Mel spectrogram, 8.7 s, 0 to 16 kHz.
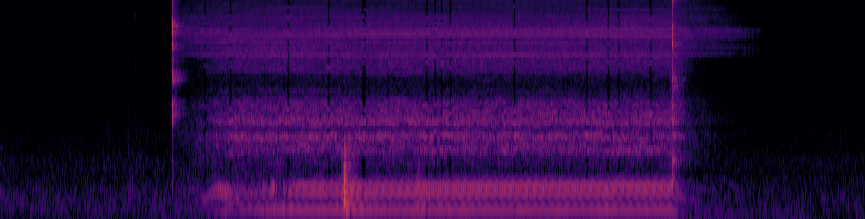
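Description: A relay clicks shut and a small 6 V DC motor driving a plastic fan propeller spins up with a rising whine. The motor runs steadily for about five seconds, with a single light tick partway through. Then the relay clicks off and the motor winds down: the Arduino's timed on/off cycle switching the motor through a transistor and relay.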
